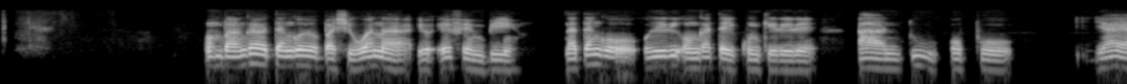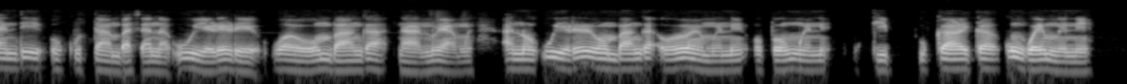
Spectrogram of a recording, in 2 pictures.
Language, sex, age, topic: Oshiwambo, male, 25-35, finance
